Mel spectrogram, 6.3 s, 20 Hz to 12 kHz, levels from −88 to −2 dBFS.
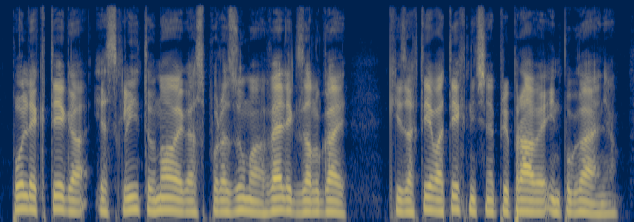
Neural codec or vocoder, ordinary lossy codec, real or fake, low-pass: none; none; real; 10.8 kHz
